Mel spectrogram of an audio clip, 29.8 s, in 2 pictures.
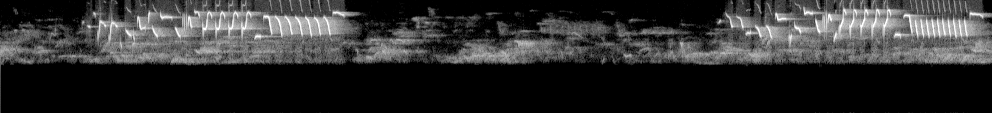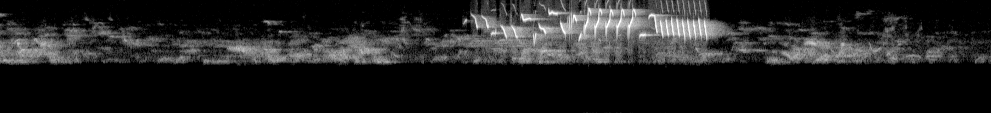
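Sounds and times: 
Eurasian wren trilling song: 1.2s - 5.2s, 10.8s - 14.9s, 21.8s - 25.7s.

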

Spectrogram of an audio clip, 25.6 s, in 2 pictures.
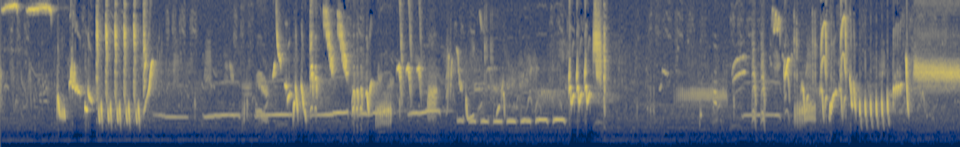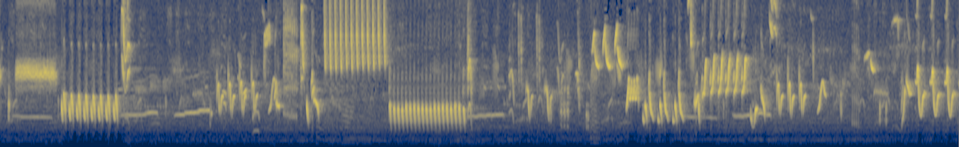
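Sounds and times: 
common nightingale singing: 0.0s - 25.5s
faint birdsong: 0.0s - 25.5s.

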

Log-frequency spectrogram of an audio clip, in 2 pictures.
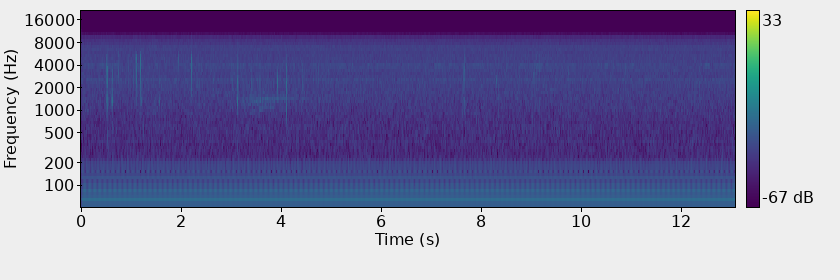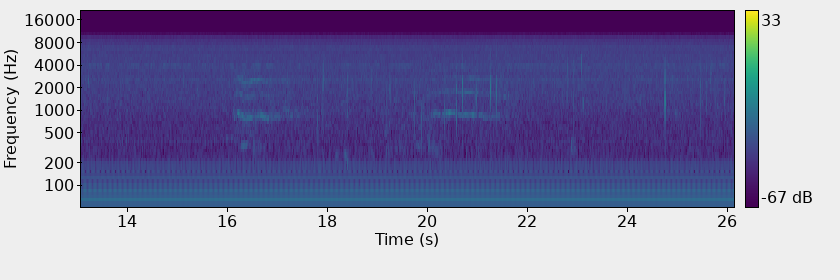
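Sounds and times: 
scattered faint clicks: 0.0s - 6.1s, 7.1s - 10.6s, 16.0s - 26.1s
steady low underwater hum: 0.0s - 26.1s
killer whale call: 16.0s - 22.2s.

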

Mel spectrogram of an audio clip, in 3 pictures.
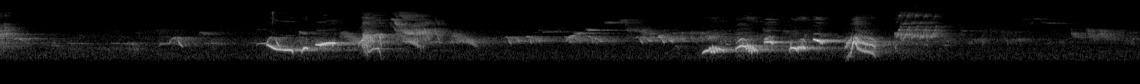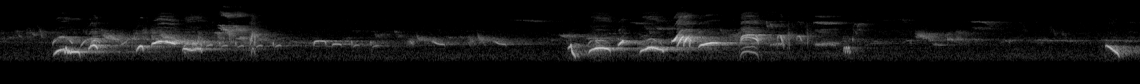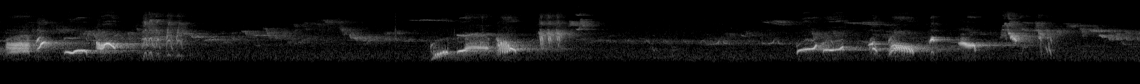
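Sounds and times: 
Common blackbird singing: 0.0s - 34.1s
faint birdsong: 0.0s - 34.1s.

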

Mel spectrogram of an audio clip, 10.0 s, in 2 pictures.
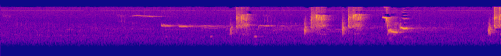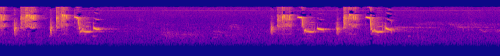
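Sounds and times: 
Eurasian blackcap Sylvia atricapilla twittering: 1.4s - 4.3s, 4.9s - 6.1s, 7.7s - 9.2s.

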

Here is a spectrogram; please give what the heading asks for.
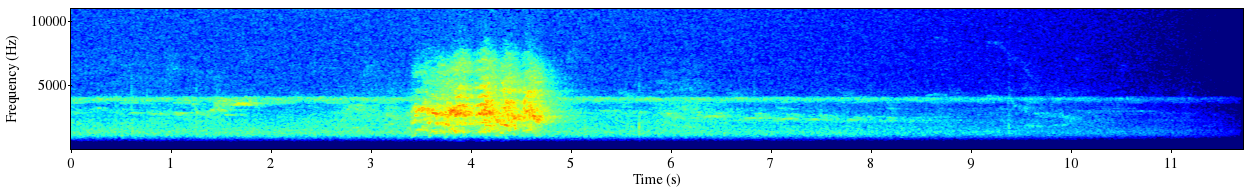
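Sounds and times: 
bird buzzy squawk: 3.4s - 5.0s.

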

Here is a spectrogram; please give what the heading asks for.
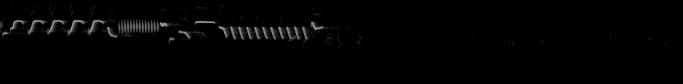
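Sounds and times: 
Eurasian wren singing: 0.0s - 3.3s.

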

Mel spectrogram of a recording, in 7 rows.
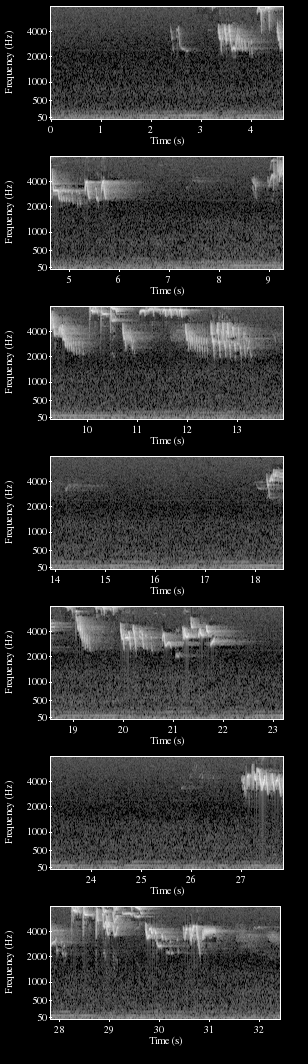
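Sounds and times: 
European robin singing: 2.4s - 6.3s, 8.7s - 14.8s, 18.0s - 22.4s, 27.0s - 32.4s.

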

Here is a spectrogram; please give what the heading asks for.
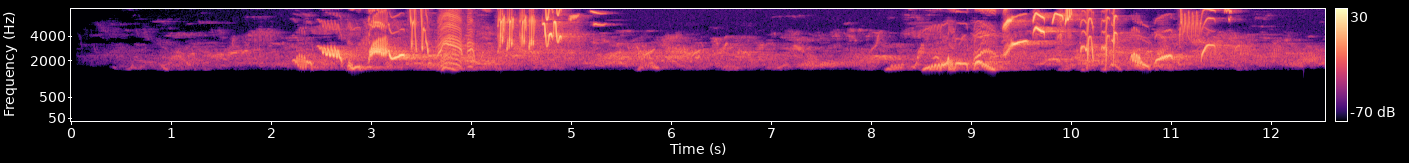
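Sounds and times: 
common blackbird singing: 0.6s - 12.5s.

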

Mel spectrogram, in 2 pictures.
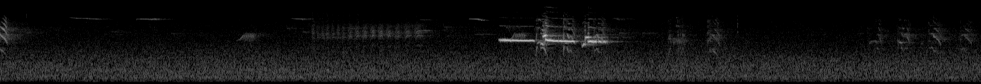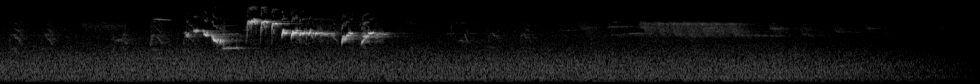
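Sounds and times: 
European robin song: 2.4s - 7.3s, 8.7s - 19.4s.

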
